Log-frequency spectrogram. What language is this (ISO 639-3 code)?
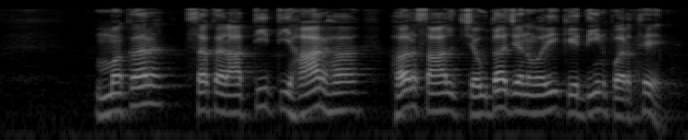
hne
